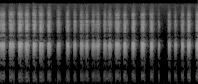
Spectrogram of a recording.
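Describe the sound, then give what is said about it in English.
A Haydell's gray duck call blown in a rapid, steady run of nasal quacks, about five per second, loud with no pauses and no voices. “Yeah, that's my Haydell's gray duck call.”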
